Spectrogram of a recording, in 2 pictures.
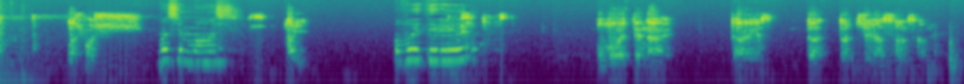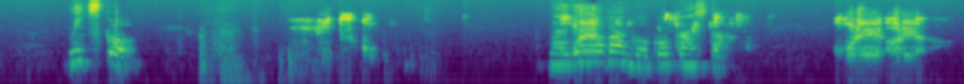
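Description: A man answers through a phone's speaker.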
